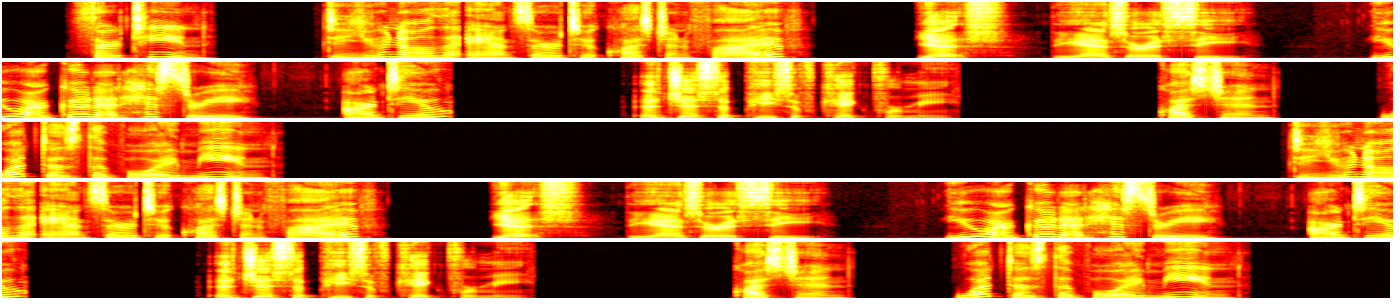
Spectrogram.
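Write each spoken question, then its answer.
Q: Question. What does the boy mean?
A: History questions are very easy for him.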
